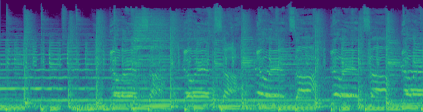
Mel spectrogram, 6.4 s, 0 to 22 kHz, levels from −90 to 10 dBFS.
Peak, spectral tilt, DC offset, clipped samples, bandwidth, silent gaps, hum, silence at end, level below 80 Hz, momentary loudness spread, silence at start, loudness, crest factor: 0 dBFS; -5 dB/octave; under 0.1%; under 0.1%; 19 kHz; none; none; 0 s; -32 dBFS; 3 LU; 0 s; -13 LUFS; 12 dB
